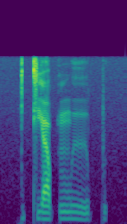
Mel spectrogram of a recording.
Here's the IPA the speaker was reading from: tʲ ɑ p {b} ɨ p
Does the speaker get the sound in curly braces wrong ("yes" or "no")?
yes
